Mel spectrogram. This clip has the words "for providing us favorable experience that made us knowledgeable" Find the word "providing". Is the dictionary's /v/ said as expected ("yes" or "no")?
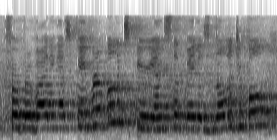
yes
